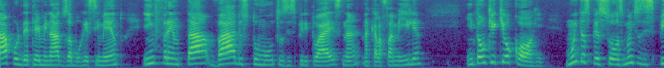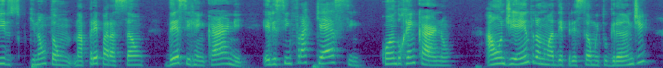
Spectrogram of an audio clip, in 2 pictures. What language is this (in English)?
Portuguese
